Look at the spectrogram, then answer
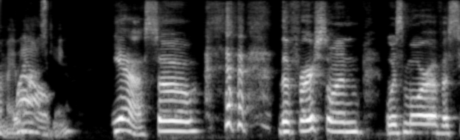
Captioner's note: laughs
